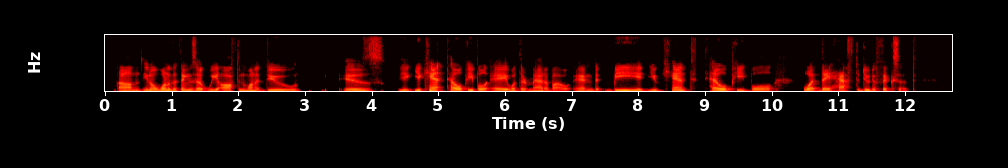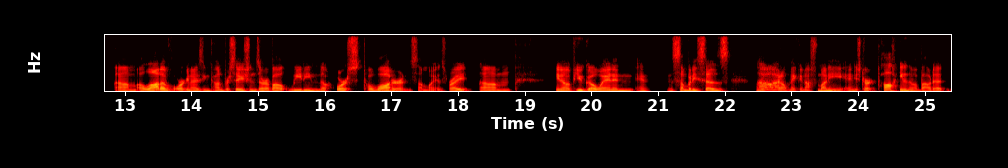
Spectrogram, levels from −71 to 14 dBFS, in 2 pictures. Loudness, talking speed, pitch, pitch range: -28 LUFS, 190 wpm, 90 Hz, 85-95 Hz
